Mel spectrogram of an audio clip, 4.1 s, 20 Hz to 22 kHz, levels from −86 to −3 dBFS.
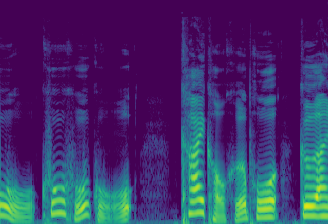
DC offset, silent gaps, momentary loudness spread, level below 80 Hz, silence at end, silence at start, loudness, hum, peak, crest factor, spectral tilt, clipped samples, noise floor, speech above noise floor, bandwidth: under 0.1%; none; 12 LU; -44 dBFS; 0 s; 0 s; -18 LUFS; none; 0 dBFS; 18 dB; -8.5 dB/octave; under 0.1%; -51 dBFS; 34 dB; 8.6 kHz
